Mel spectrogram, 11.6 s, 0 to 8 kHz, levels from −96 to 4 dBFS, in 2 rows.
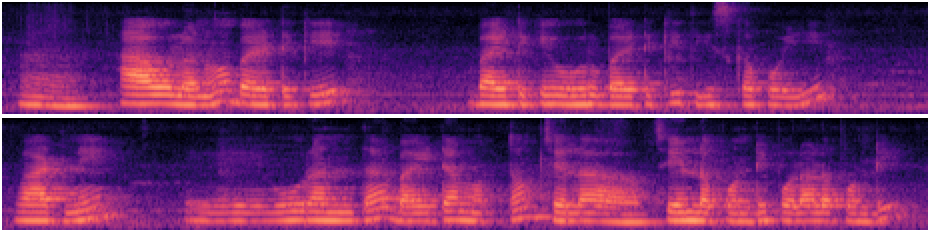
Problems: constant background noise, background conversations at intervals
